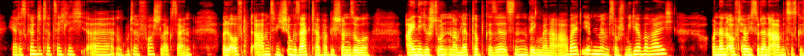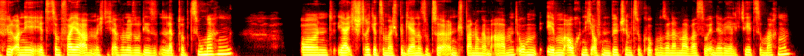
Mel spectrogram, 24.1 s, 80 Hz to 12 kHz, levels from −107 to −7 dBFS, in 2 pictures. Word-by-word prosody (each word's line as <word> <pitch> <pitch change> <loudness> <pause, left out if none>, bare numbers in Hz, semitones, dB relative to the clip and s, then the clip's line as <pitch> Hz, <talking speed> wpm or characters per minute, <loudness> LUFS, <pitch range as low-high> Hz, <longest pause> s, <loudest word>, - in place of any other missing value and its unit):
Ja, 160 - -4
das 165 0 -6
könnte 205 0 +1
tatsächlich, 190 -1 -5
äh, - - -6 0.4
'n - - -5
guter 180 +3 -5
Vorschlag 195 +2 -5
sein, 155 +5 -4 0.4
weil - - +5
oft - - 0
abends, 180 +2 +1
wie - - -1
ich 155 -3 -1
schon 170 - +1
gesagt 165 +3 +5
habe, 150 -1 0
habe 150 +2 -1
ich 145 - -2
schon 150 0 +1
so 145 0 +1 0.5
einige 160 +1 +6
Stunden 155 -1 0
am 145 -1 +1
Laptop 155 +2 0
gesessen 160 +1 0
wegen 150 -2 +1
meiner 140 -2 -1
Arbeit 195 0 +1
eben 210 -2 +3
im 185 -4 -1
Social-Media-Bereich. 200 - 0 0.6
Und - - +1
dann 170 0 +6
oft 175 +2 +3
habe 170 -1 +6
ich 160 - -2
so - - +2
dann 165 -1 +5
abends 155 0 +4
das 160 - -6
Gefühl: 160 +1 -2
„Oh - - +4
ne, 150 -1 0
jetzt 155 -2 -3
zum 160 - 0
Feierabend 150 -2 +4
möchte 150 -1 -6
ich 160 - -7
einfach 150 -1 -3
nur 150 -1 0
so 145 0 -2
diesen 140 -2 -4
Laptop 145 0 -4
zumachen.“ 190 +6 +2 1.0
Und 150 -1 +2
ja, 145 -1 +5
ich - - 0
stricke 155 -1 +1
zum 130 - -4
Beispiel 130 -1 -2
gerne 130 +1 +1
so - - -7
zur 120 - -2
Entspannung 135 -1 -3
am - - -4
Abend, 150 +4 -3
um 155 -2 0
eben 150 -3 +2
auch 145 -2 0
nicht 150 -2 -1
auf - - -3
'nen 145 -6 -2
Bildschirm 155 0 -2
zu - - -7
gucken, 145 0 -5
sondern 135 -1 -2
mal 135 -2 -1
was 130 0 -4
so - - -6
in - - -3
der 140 0 -2
Realität 135 +4 -5
zu 150 - -7
machen. 185 +10 -3
155 Hz, 210 wpm, -22 LUFS, 145-170 Hz, 1.0 s, einige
